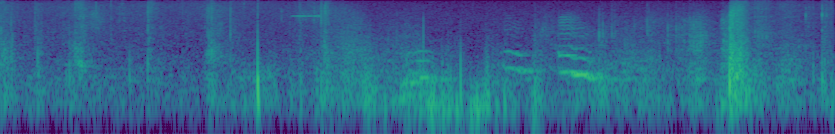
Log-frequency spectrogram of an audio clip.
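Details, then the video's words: Cocker Spaniel puppies, six of them at six and a half weeks old, playing indoors: soft high whimpers and squeaky yelps come in short bursts amid scuffling and thumps, with a few faint rising whines. "Playful cocker puppies"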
